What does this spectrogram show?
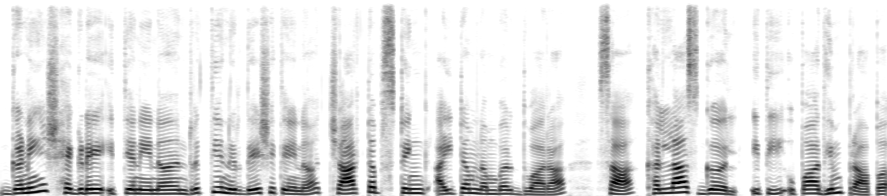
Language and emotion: Sanskrit, neutral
